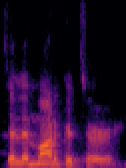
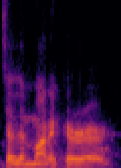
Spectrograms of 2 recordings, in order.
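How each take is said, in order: First: It is said with a non-American pronunciation. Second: It is said with an American pronunciation.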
